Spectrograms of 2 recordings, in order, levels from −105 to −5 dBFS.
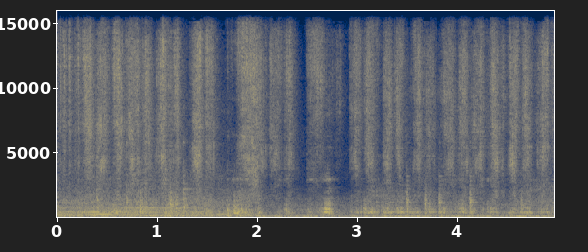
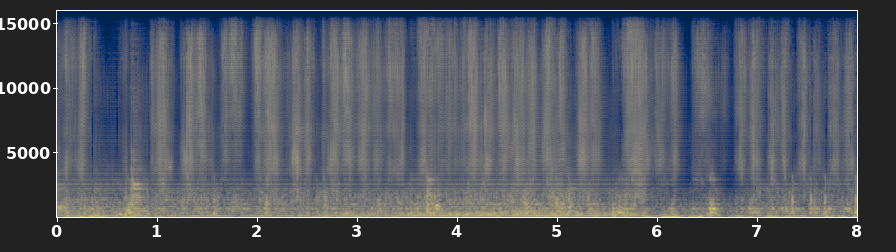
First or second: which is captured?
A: first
